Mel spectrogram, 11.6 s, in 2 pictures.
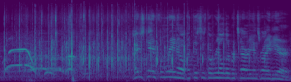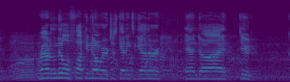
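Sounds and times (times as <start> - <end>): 
audience applause: 0.0 - 4.7
speech: 2.8 - 6.0, 6.6 - 11.0.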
